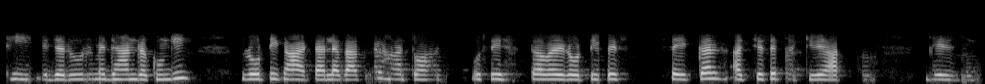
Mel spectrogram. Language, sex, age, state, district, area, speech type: Hindi, female, 18-30, Rajasthan, Jaipur, rural, conversation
